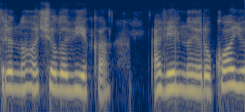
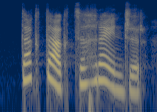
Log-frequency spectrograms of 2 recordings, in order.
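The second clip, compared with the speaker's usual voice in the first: exclaiming at a higher pitch; 4 semitones higher than usual. Lucius confirms that the captive girl is Granger, exclaiming. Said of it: "вигукнув Люціус".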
